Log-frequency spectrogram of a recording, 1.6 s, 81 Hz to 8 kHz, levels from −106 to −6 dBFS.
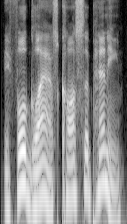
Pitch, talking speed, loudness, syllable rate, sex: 135 Hz, 225 wpm, -17 LUFS, 4.9 syllables/s, male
